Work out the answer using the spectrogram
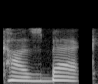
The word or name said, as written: Kazbek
